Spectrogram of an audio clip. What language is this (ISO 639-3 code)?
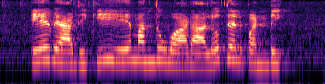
tel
